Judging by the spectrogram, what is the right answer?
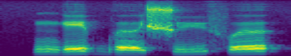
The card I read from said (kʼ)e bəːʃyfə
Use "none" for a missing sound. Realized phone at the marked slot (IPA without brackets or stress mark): ŋ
